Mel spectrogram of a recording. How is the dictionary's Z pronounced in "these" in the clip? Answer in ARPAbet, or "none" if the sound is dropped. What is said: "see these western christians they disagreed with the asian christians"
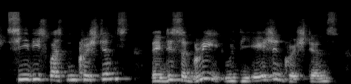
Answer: S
